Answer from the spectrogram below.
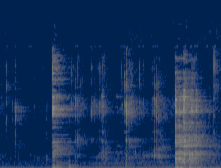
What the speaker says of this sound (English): I'm sort of scraping the flavor out of the bowl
